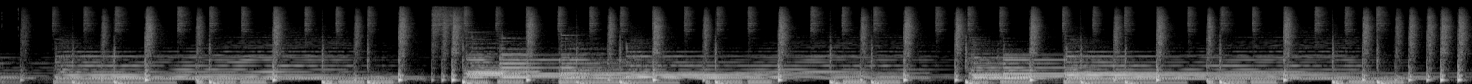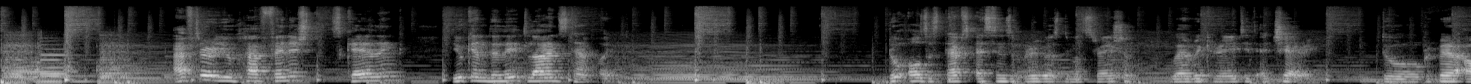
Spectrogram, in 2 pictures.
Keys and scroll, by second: 6.1 v, 8.4 super+=, 14.4 super+0, 21.4 BackSpace.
